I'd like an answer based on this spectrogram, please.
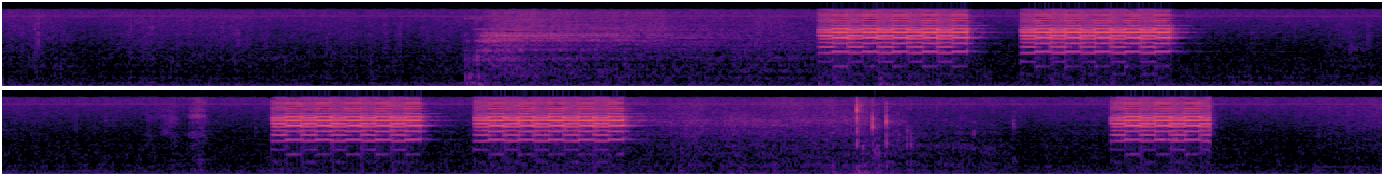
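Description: Cordless phone handset ringing with an electronic double ring: two pairs of short rings, then one more ring that stops short as the call is answered.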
